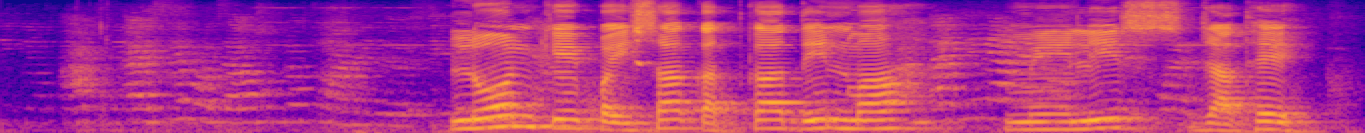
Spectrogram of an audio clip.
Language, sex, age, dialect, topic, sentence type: Chhattisgarhi, male, 31-35, Central, banking, question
